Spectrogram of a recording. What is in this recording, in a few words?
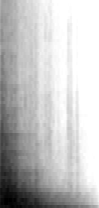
catwalk land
